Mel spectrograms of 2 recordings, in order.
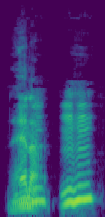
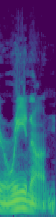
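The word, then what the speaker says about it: Renan: Brazilian yeah you're Portuguese oh it is henan henan I was gonna say reenan but henan FAA and man oh man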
